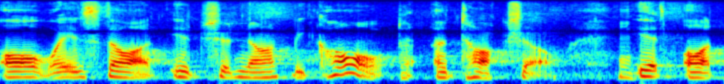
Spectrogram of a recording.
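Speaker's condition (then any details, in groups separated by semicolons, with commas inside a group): Spasmodic dysphonia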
